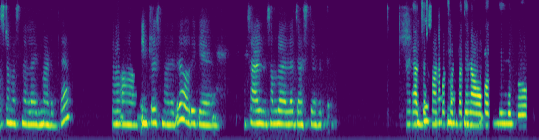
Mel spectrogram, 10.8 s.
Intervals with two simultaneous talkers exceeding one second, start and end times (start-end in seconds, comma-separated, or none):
8.4-10.2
